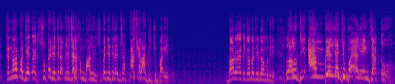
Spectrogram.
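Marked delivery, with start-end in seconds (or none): 5.7-7.8 loud, high, slow declamation; proclaiming scripture. Real, not acted. Preacher reading about Elijah's fallen mantle, proclaiming loudly. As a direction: proclaim the verse to the hall.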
